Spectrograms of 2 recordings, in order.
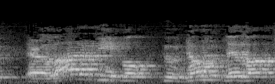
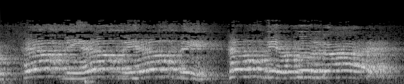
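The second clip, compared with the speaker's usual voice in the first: high-pitched mock cries for help; panicked child; 9 semitones higher than usual. Little boy stuck in the stream begs the big boys, mock panic. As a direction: wail like a little boy who thinks he's doomed. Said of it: "because he was scared".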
